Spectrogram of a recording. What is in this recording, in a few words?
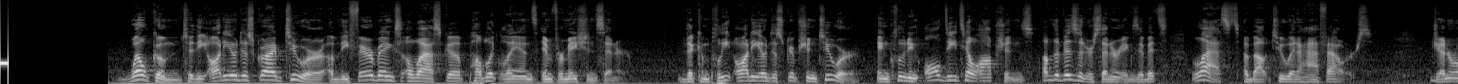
male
